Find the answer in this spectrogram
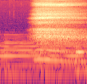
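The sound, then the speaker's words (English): Air drawn in through the nose during a guided breathing exercise. A soft rushing hiss swells after a brief quiet start and holds for about a second over low, sustained background tones, with no talking. “So inhaling through the nose, exhaling through the mouth, inhaling through the nose,”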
